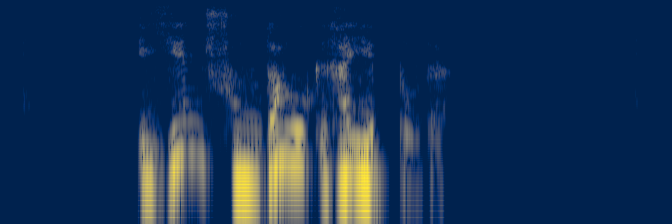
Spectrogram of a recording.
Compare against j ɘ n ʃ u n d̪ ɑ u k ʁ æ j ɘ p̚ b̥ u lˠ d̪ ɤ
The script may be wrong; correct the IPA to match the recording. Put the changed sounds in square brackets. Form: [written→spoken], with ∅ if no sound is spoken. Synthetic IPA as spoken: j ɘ n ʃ u n d̪ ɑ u k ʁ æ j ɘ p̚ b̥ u lˠ d̪ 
